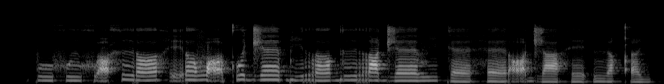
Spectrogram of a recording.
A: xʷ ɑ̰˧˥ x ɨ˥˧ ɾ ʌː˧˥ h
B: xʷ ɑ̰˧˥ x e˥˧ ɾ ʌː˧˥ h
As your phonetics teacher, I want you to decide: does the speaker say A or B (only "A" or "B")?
A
